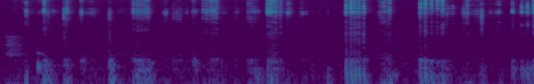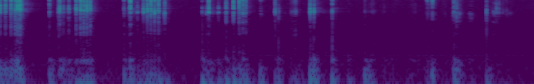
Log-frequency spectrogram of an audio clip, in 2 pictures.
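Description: A small metal champagne cork cage, a wire muselet with a round metal cap, is held in the fingers and tapped and scratched with long manicured nails. Quiet, irregular bursts of crisp, bright scratching and clicking ride over soft, low thuds from the handling. Each tap dies away almost instantly, leaving a faint low hum between bursts.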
